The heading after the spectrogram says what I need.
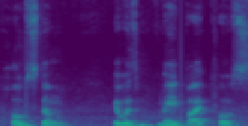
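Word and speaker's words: Postum: It it is called Postm. It was made by Post Cereal. It's spelled P O S T U M.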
